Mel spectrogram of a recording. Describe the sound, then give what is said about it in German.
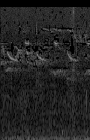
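A warbler of the genus Sylvia (German 'Grasmücke') gives alarm calls, short thin high-pitched notes repeating irregularly over a steady hiss of background noise, with no voices. “Die harten Warnrufe der Grasmücke.”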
